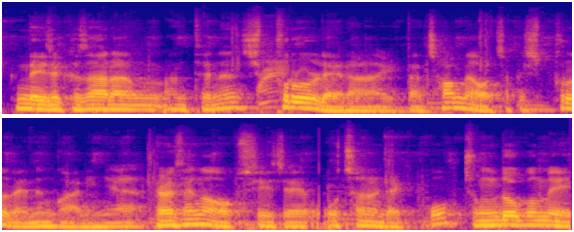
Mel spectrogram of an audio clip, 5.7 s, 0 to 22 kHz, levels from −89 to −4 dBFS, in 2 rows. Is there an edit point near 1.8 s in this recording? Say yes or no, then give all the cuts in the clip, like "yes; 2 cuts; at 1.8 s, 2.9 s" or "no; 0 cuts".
no; 2 cuts; at 3.6 s, 4.4 s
